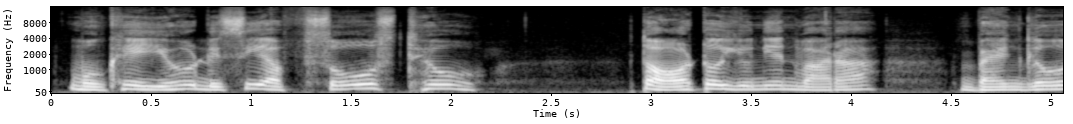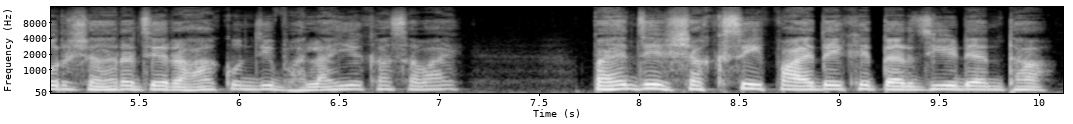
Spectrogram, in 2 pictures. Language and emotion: Sindhi, sad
